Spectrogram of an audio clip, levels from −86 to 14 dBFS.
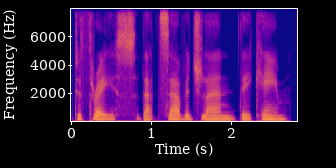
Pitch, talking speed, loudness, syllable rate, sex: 185 Hz, 150 wpm, -19 LUFS, 3.9 syllables/s, female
